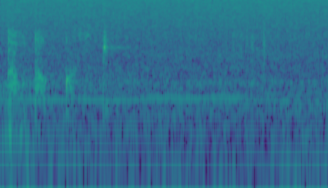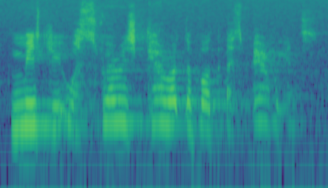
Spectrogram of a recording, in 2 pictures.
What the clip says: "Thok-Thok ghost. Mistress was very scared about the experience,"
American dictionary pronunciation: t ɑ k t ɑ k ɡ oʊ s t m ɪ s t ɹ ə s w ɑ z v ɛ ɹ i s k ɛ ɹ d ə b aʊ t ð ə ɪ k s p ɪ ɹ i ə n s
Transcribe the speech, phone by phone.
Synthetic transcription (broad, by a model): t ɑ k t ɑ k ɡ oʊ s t m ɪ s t ɹ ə w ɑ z w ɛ ɹ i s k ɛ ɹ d ə b aʊ t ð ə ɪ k s p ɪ ɹ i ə n s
